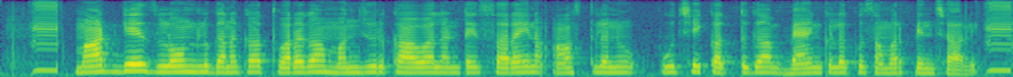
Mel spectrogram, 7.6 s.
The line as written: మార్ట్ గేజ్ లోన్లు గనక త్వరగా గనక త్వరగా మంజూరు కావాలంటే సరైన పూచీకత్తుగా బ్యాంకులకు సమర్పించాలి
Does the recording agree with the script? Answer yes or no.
no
